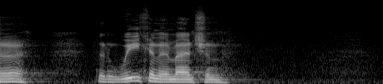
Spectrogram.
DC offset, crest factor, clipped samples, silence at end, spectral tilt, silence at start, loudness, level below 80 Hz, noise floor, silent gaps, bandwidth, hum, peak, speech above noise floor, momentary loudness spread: under 0.1%; 18 dB; under 0.1%; 1.5 s; -6.5 dB/octave; 0 s; -24 LUFS; -58 dBFS; -57 dBFS; none; 16 kHz; 50 Hz at -55 dBFS; -8 dBFS; 35 dB; 15 LU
